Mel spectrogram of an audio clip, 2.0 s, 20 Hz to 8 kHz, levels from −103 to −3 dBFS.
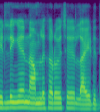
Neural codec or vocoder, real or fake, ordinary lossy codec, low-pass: codec, 24 kHz, 3.1 kbps, DualCodec; fake; none; 7.2 kHz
